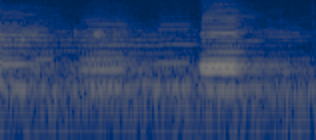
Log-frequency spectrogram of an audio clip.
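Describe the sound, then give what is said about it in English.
A car horn honks in one long, steady blare, swelling louder briefly near the end before trailing off. No one speaks over it. “And if there's a lady in the car, could you reach over and honk the horn?”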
